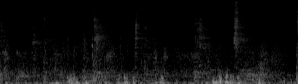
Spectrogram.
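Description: Steady footsteps walk across a hard floor, each step a close, sharp knock in an even rhythm, with no talking.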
